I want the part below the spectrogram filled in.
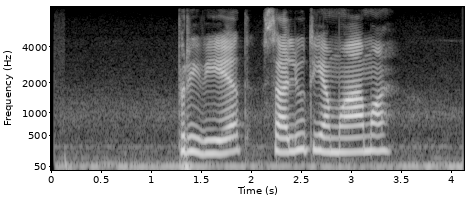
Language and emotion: Russian, positive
